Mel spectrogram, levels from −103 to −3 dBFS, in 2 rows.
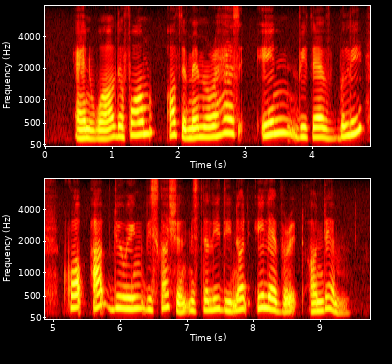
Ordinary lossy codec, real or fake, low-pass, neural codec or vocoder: none; real; none; none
